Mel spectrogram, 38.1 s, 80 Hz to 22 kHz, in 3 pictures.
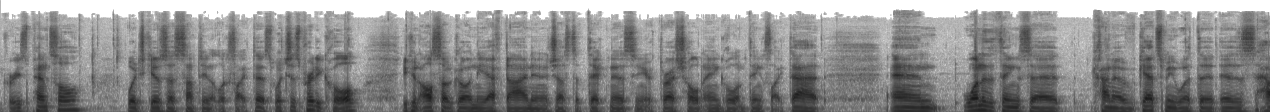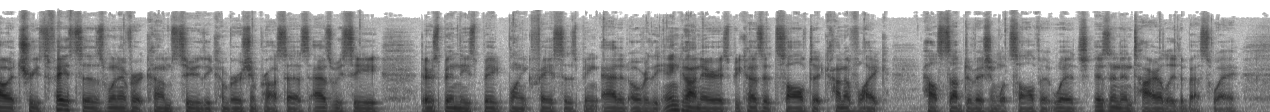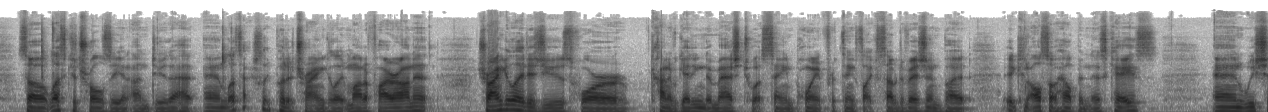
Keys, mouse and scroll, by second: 0.4 middle click, 1.2-1.5 scroll up 1, 1.5-3.9 middle drag, 3.8 F9, 8.2 middle click, 9.0 scroll up 1, 11.1 middle click, 12.1 middle click, 13.4 scroll down 1, 13.7-15.9 middle drag, 16.1 scroll down 1, 17.4-20.0 middle drag, 20.0 scroll up 1, 20.3-21.7 middle drag, 21.7-22.1 scroll down 1, 22.1-25.7 middle drag, 25.7 ctrl+z, 26.4 middle click, 27.5 q, 29.5 click, 36.6 click, 37.1-38.0 middle drag.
